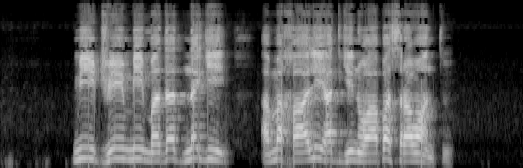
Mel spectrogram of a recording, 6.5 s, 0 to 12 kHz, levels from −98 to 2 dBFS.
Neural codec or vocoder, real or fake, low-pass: none; real; 10.8 kHz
